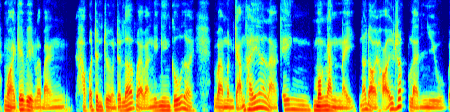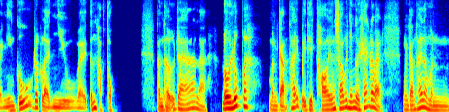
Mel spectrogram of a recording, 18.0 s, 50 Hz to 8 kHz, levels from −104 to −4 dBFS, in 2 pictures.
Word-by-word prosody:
ngoài 100 Hz, -6 st, +2 dB
cái 125 Hz, +7 st, +3 dB
việc 105 Hz, -6 st, +2 dB
là 90 Hz, 0 st, -3 dB
bạn 90 Hz, +3 st, -6 dB, 0.2 s
học -, -, -8 dB
ở 105 Hz, -, 0 dB
trên 110 Hz, -3 st, 0 dB
trường, 90 Hz, -4 st, -2 dB
trên 100 Hz, +2 st, -2 dB
lớp 140 Hz, +8 st, +1 dB
và 85 Hz, -, 0 dB
bạn 80 Hz, +4 st, -4 dB
nghiên 100 Hz, +1 st, -2 dB
nghiên 110 Hz, -1 st, +1 dB
cứu 125 Hz, +7 st, +2 dB
thôi. 105 Hz, -8 st, -4 dB, 0.4 s
Và 95 Hz, -2 st, 0 dB
mình 90 Hz, 0 st, -2 dB
cảm 100 Hz, +5 st, -2 dB
thấy 135 Hz, +7 st, +1 dB
á 180 Hz, -1 st, +1 dB
là, 90 Hz, -, -4 dB
cái 130 Hz, +2 st, -1 dB, 0.4 s
mỗi 110 Hz, -2 st, +5 dB
ngành 95 Hz, -6 st, +1 dB
này 85 Hz, +4 st, -6 dB
nó 125 Hz, +3 st, -4 dB
đòi 100 Hz, -10 st, +1 dB
hỏi 95 Hz, +10 st, -1 dB
rất 205 Hz, +8 st, -1 dB
là 90 Hz, -4 st, -2 dB
nhiều 90 Hz, -1 st, -4 dB
về 85 Hz, -, -8 dB
nghiên 100 Hz, +4 st, -2 dB
cứu, 165 Hz, -, +2 dB
rất 180 Hz, 0 st, -1 dB
là 90 Hz, -, +1 dB
nhiều 90 Hz, -2 st, -2 dB
về 85 Hz, -2 st, -4 dB
tính 160 Hz, -, 0 dB
học 115 Hz, -, -9 dB
thuật, 95 Hz, 0 st, -6 dB, 0.9 s
thành 105 Hz, -1 st, +1 dB
thử 100 Hz, +7 st, 0 dB
ra 140 Hz, -3 st, +1 dB
á 155 Hz, +5 st, -1 dB
là 115 Hz, -9 st, -4 dB, 0.3 s
đôi 155 Hz, +1 st, +9 dB
lúc 215 Hz, +3 st, +8 dB
á, 205 Hz, -, +5 dB, 0.4 s
mình 115 Hz, 0 st, -5 dB
cảm 105 Hz, -1 st, +2 dB
thấy 175 Hz, +5 st, 0 dB
bị 150 Hz, -, -2 dB
thiệt 120 Hz, 0 st, -1 dB
thòi 120 Hz, +1 st, +1 dB
hơn 140 Hz, +4 st, +2 dB
so 155 Hz, +2 st, +2 dB
với 185 Hz, -, +2 dB
những 165 Hz, 0 st, +4 dB
người 140 Hz, -6 st, +3 dB
khác 185 Hz, +9 st, -1 dB
đó 190 Hz, -2 st, +3 dB
bạn, -, -, 0 dB, 0.4 s
mình 125 Hz, -1 st, -5 dB
cảm 120 Hz, 0 st, 0 dB
thấy 165 Hz, +6 st, +2 dB
là 185 Hz, -, +3 dB
mình 110 Hz, -5 st, -2 dB
110 Hz, 235 wpm, -20 LUFS, 95-140 Hz, 0.9 s, đôi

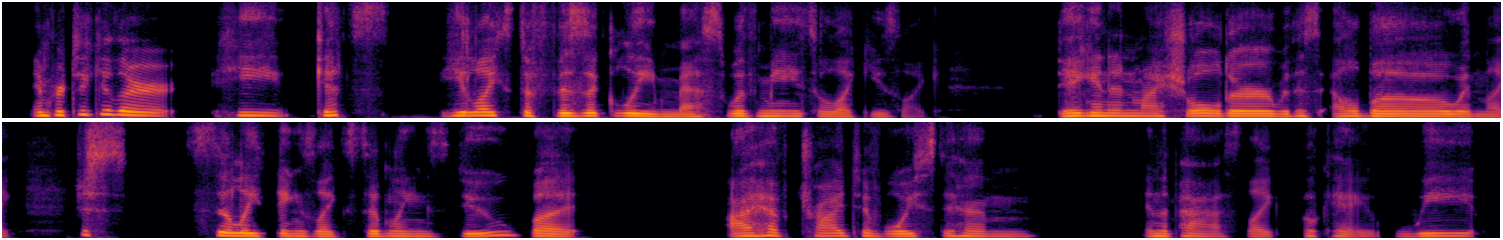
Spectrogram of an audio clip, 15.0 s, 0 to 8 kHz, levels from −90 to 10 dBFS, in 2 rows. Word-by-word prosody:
In 210 Hz, -, +4 dB
particular, 235 Hz, -3 st, +3 dB, 0.2 s
he 205 Hz, -4 st, -3 dB
gets 225 Hz, +1 st, -1 dB, 0.3 s
he 200 Hz, +4 st, +3 dB
likes 215 Hz, 0 st, +3 dB
to 200 Hz, -, +3 dB
physically 180 Hz, -2 st, +5 dB
mess 140 Hz, -1 st, -6 dB
with 170 Hz, -1 st, +2 dB
me, 170 Hz, -1 st, -1 dB
so, 155 Hz, -2 st, -10 dB
like, 140 Hz, -2 st, -6 dB
he's, 140 Hz, -1 st, -15 dB
like, -, -, -27 dB, 0.6 s
digging 185 Hz, +3 st, +5 dB
in 180 Hz, -1 st, 0 dB
my 175 Hz, -1 st, -2 dB
shoulder 170 Hz, -1 st, +4 dB
with 160 Hz, 0 st, -3 dB
his 170 Hz, -2 st, -6 dB
elbow 165 Hz, -1 st, +2 dB
and, 150 Hz, -1 st, -4 dB
like, 150 Hz, 0 st, -12 dB, 0.3 s
just 250 Hz, -, -8 dB, 0.3 s
silly 190 Hz, -5 st, +5 dB
things 165 Hz, -2 st, -3 dB
like 155 Hz, -3 st, -4 dB
siblings 160 Hz, -3 st, -4 dB
do, 180 Hz, +9 st, -1 dB
but 165 Hz, -4 st, 0 dB, 0.7 s
I 170 Hz, +2 st, 0 dB
have 195 Hz, 0 st, -2 dB
tried 180 Hz, 0 st, -5 dB
to 185 Hz, -, -3 dB
voice 165 Hz, 0 st, -3 dB
to 170 Hz, -, -6 dB
him 155 Hz, -2 st, -7 dB, 0.6 s
in 170 Hz, -, -4 dB
the -, -, 0 dB
past, 160 Hz, -4 st, -9 dB
like, 150 Hz, -2 st, -10 dB
"Okay. 170 Hz, -3 st, -10 dB
We 175 Hz, +3 st, -4 dB
170 Hz, 175 wpm, -22 LUFS, 160-185 Hz, 0.7 s, physically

